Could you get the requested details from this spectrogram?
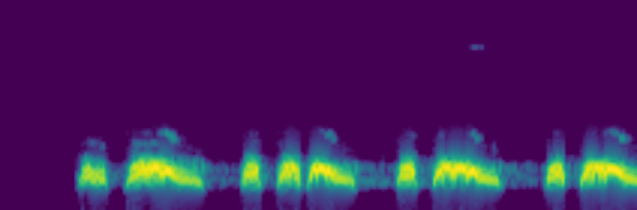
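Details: Decoy spotted dove cooing to provoke wild doves: low, mellow phrases, each a short note and then a longer falling coo, repeated about once a second with uneven gaps, on a quiet background.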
